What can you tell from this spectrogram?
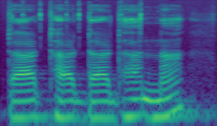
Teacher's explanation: कंठ के ऊपर मूर्धा होता है, उससे उच्चारण जो होता है उसे मूर्ध वर्ण कहते हैं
